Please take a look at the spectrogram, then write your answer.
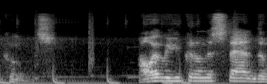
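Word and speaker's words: Kunz: You spell his surname Kuntz, and I'm pretty sure you pronounce it Kuntz.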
